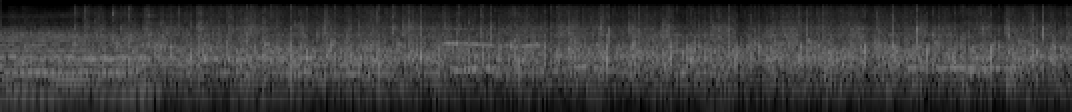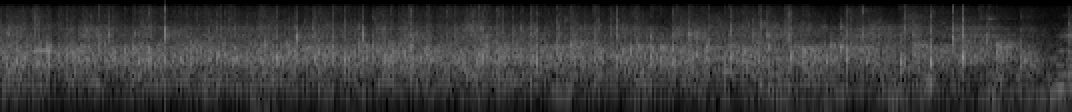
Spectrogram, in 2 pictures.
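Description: Audience applauding after a traditional Irish tune; the tune's last notes fade out in the first half-second as the clapping begins.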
